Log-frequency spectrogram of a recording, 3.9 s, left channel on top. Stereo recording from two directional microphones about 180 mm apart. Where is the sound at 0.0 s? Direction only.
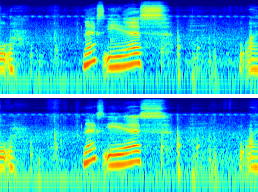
30° left (ahead or behind).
